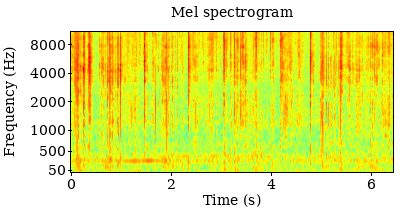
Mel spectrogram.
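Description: A solid, dry green bar of soap held in the hand is shaved with a black utility knife blade, the flakes piling up on a cloth, sped up to double speed. Quick, crisp scraping and crackling strokes come in a dense, bright stream with sharp clicks. A faint low rumble sits underneath.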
